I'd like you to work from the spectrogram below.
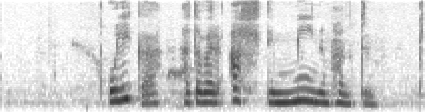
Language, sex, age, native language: Icelandic, female, 11, Icelandic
